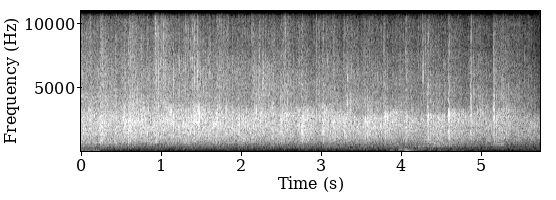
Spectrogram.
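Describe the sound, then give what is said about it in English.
A crowd claps steadily and densely for several seconds, a sustained wash of many hands applauding together with faint voices mixed in, fading slightly toward the end; a hand clap of praise to the Lord in the morning. “Somebody give the Lord a hand clap of praise this morning.”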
